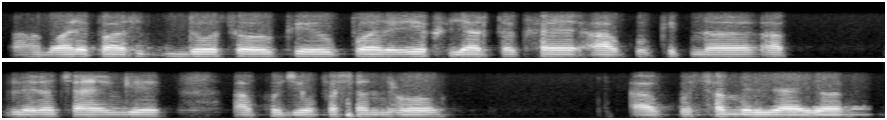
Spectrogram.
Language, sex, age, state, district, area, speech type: Hindi, male, 30-45, Uttar Pradesh, Bhadohi, rural, conversation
